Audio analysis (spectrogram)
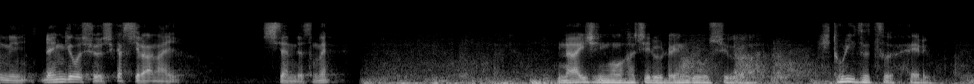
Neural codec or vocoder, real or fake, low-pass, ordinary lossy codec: codec, 24 kHz, 3 kbps, HILCodec; fake; 7.2 kHz; none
